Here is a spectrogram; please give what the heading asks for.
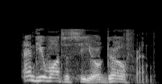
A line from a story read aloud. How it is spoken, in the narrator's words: Brandon snapped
